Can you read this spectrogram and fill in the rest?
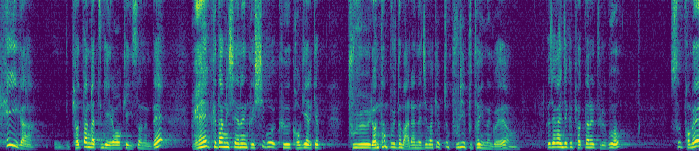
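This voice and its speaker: A male pastor from South Korea telling a childhood story in a sermon, animated and acting out scenes, in a church sanctuary. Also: sits high. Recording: long church reverb.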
